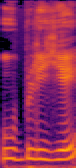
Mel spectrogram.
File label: forget, french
